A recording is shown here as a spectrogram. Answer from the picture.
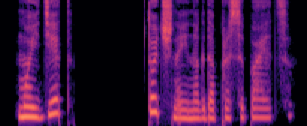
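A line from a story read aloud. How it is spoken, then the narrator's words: Quiet. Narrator (Russian): тихо сказала она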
